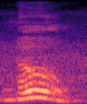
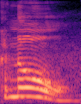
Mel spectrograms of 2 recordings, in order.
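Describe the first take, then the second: First: The k sound is silent at the start. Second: The k sound is pronounced at the start. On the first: The speaker calls it right. "Jadi ini tidak perlu dibaca ya" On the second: The speaker calls it wrong. "Kadang dia baca kno, but it is wrong"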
